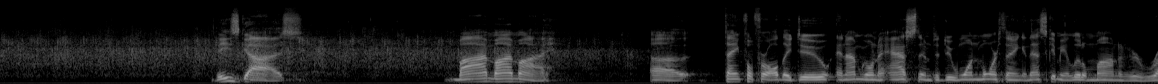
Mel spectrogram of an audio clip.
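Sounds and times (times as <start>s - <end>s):
audience applause: 0.0s - 6.8s
speech: 2.1s - 3.1s, 4.5s - 5.6s, 6.5s - 11.5s.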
